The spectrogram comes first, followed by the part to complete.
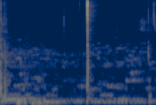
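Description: A metal spoon knocking once against the side of a steel cooking pot while cooked biryani rice is stirred: a single sharp click about a second in, over faint low stirring noise.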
